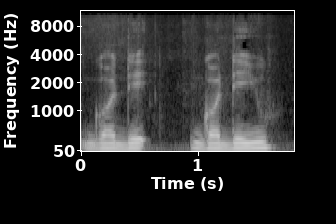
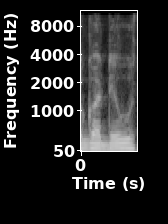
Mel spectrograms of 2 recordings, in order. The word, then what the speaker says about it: Godenu: God's Sweet Choices from Hohoe says the town in relation to the Hohoe story is pronounced Godewu, though the spelling is Godenu. Okay, so Godewu.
